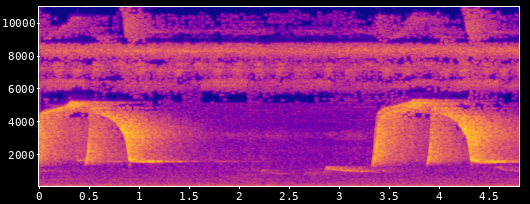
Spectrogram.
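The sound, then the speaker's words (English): A screaming piha, a bird of the Amazon rainforest, calls twice, each a loud, piercing high whistle in two ringing notes, the second call preceded by a softer low slur, over a steady hiss of insects. “And the screaming piha is really sort of the signature sound of the Amazon rainforest.”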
